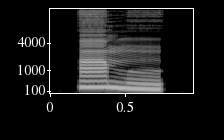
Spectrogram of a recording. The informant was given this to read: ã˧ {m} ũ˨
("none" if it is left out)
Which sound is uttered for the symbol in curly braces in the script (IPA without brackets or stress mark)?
m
